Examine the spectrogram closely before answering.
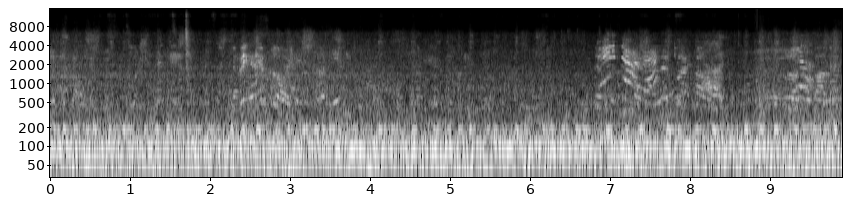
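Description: A train rumbles steadily along its track, heard from an open carriage.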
